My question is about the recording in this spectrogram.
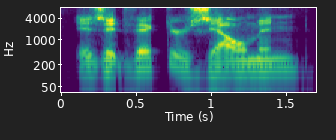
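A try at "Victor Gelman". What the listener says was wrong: No. With a G. No Z. I mean, I don't know how to pronounce it, but there's no Z.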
